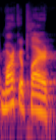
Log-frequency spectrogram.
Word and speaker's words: Markiplier: gamer like us Mark Markiplier kind of sounds like the word multiplier but with a name thrown in so it sounds like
